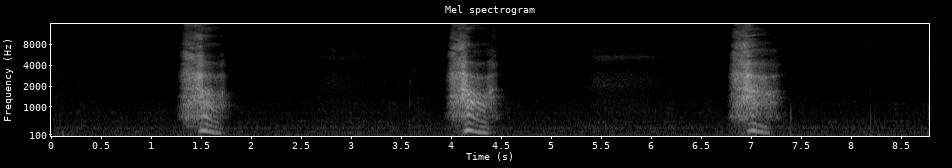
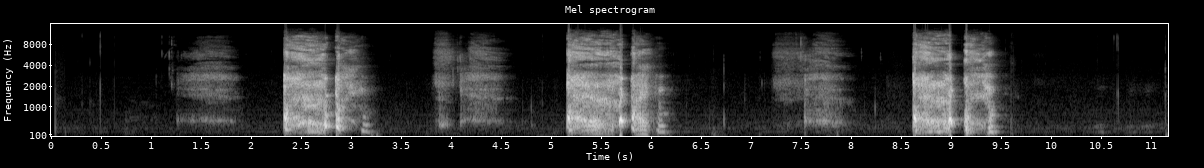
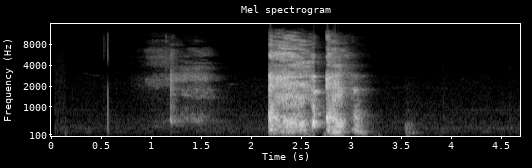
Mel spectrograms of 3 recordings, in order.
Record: {"exhalation_length": "8.8 s", "exhalation_amplitude": 4961, "exhalation_signal_mean_std_ratio": 0.29, "three_cough_length": "11.2 s", "three_cough_amplitude": 32768, "three_cough_signal_mean_std_ratio": 0.34, "cough_length": "4.7 s", "cough_amplitude": 32722, "cough_signal_mean_std_ratio": 0.32, "survey_phase": "alpha (2021-03-01 to 2021-08-12)", "age": "45-64", "gender": "Male", "wearing_mask": "No", "symptom_fatigue": true, "symptom_headache": true, "symptom_change_to_sense_of_smell_or_taste": true, "symptom_loss_of_taste": true, "symptom_onset": "8 days", "smoker_status": "Never smoked", "respiratory_condition_asthma": false, "respiratory_condition_other": false, "recruitment_source": "Test and Trace", "submission_delay": "6 days", "covid_test_result": "Positive", "covid_test_method": "RT-qPCR"}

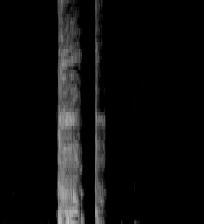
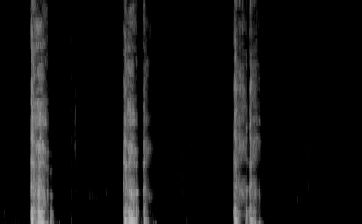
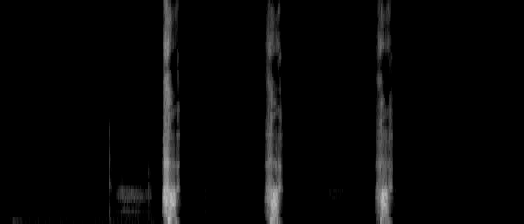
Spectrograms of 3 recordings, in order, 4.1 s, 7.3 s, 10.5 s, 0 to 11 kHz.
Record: {"cough_length": "4.1 s", "cough_amplitude": 30513, "cough_signal_mean_std_ratio": 0.28, "three_cough_length": "7.3 s", "three_cough_amplitude": 30457, "three_cough_signal_mean_std_ratio": 0.28, "exhalation_length": "10.5 s", "exhalation_amplitude": 32636, "exhalation_signal_mean_std_ratio": 0.2, "survey_phase": "beta (2021-08-13 to 2022-03-07)", "age": "65+", "gender": "Female", "wearing_mask": "No", "symptom_none": true, "smoker_status": "Ex-smoker", "respiratory_condition_asthma": true, "respiratory_condition_other": false, "recruitment_source": "REACT", "submission_delay": "1 day", "covid_test_result": "Negative", "covid_test_method": "RT-qPCR", "influenza_a_test_result": "Negative", "influenza_b_test_result": "Negative"}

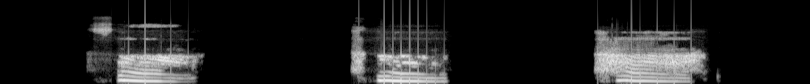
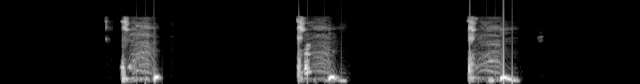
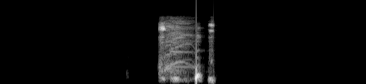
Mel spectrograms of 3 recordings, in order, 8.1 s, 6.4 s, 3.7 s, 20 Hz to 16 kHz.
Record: {"exhalation_length": "8.1 s", "exhalation_amplitude": 30563, "exhalation_signal_mean_std_ratio": 0.5, "three_cough_length": "6.4 s", "three_cough_amplitude": 28385, "three_cough_signal_mean_std_ratio": 0.26, "cough_length": "3.7 s", "cough_amplitude": 26300, "cough_signal_mean_std_ratio": 0.17, "survey_phase": "beta (2021-08-13 to 2022-03-07)", "age": "45-64", "gender": "Female", "wearing_mask": "No", "symptom_none": true, "smoker_status": "Never smoked", "respiratory_condition_asthma": false, "respiratory_condition_other": false, "recruitment_source": "REACT", "submission_delay": "1 day", "covid_test_result": "Negative", "covid_test_method": "RT-qPCR"}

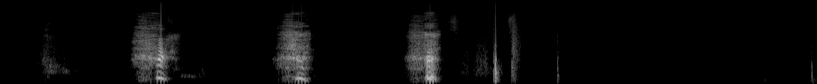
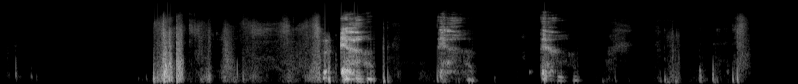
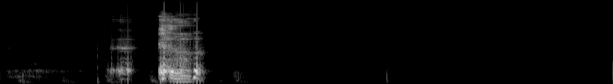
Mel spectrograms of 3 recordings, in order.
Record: {"exhalation_length": "8.2 s", "exhalation_amplitude": 18176, "exhalation_signal_mean_std_ratio": 0.22, "three_cough_length": "8.0 s", "three_cough_amplitude": 26313, "three_cough_signal_mean_std_ratio": 0.29, "cough_length": "6.1 s", "cough_amplitude": 26178, "cough_signal_mean_std_ratio": 0.2, "survey_phase": "beta (2021-08-13 to 2022-03-07)", "age": "65+", "gender": "Female", "wearing_mask": "No", "symptom_none": true, "smoker_status": "Never smoked", "respiratory_condition_asthma": false, "respiratory_condition_other": false, "recruitment_source": "REACT", "submission_delay": "2 days", "covid_test_result": "Negative", "covid_test_method": "RT-qPCR", "influenza_a_test_result": "Negative", "influenza_b_test_result": "Negative"}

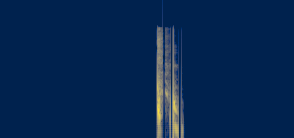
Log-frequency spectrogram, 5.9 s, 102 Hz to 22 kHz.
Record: {"cough_length": "5.9 s", "cough_amplitude": 11465, "cough_signal_mean_std_ratio": 0.11, "survey_phase": "beta (2021-08-13 to 2022-03-07)", "age": "45-64", "gender": "Female", "wearing_mask": "No", "symptom_cough_any": true, "symptom_sore_throat": true, "symptom_fatigue": true, "symptom_headache": true, "smoker_status": "Never smoked", "respiratory_condition_asthma": true, "respiratory_condition_other": false, "recruitment_source": "Test and Trace", "submission_delay": "2 days", "covid_test_result": "Positive", "covid_test_method": "RT-qPCR"}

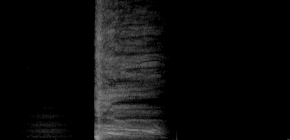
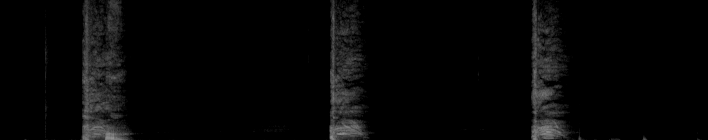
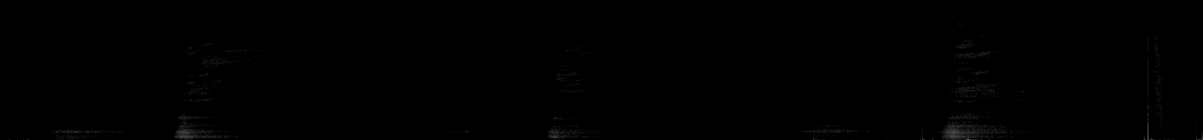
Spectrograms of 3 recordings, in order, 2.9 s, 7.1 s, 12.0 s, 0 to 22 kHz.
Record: {"cough_length": "2.9 s", "cough_amplitude": 4305, "cough_signal_mean_std_ratio": 0.33, "three_cough_length": "7.1 s", "three_cough_amplitude": 2617, "three_cough_signal_mean_std_ratio": 0.29, "exhalation_length": "12.0 s", "exhalation_amplitude": 304, "exhalation_signal_mean_std_ratio": 0.43, "survey_phase": "beta (2021-08-13 to 2022-03-07)", "age": "45-64", "gender": "Male", "wearing_mask": "No", "symptom_none": true, "smoker_status": "Never smoked", "respiratory_condition_asthma": true, "respiratory_condition_other": false, "recruitment_source": "REACT", "submission_delay": "1 day", "covid_test_result": "Negative", "covid_test_method": "RT-qPCR"}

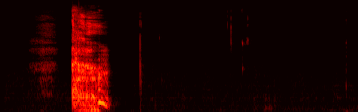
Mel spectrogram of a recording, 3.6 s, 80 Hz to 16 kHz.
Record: {"cough_length": "3.6 s", "cough_amplitude": 32767, "cough_signal_mean_std_ratio": 0.26, "survey_phase": "beta (2021-08-13 to 2022-03-07)", "age": "45-64", "gender": "Female", "wearing_mask": "No", "symptom_cough_any": true, "smoker_status": "Never smoked", "respiratory_condition_asthma": false, "respiratory_condition_other": false, "recruitment_source": "REACT", "submission_delay": "0 days", "covid_test_result": "Negative", "covid_test_method": "RT-qPCR", "influenza_a_test_result": "Negative", "influenza_b_test_result": "Negative"}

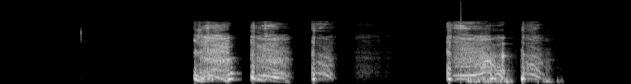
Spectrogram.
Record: {"cough_length": "6.3 s", "cough_amplitude": 30333, "cough_signal_mean_std_ratio": 0.44, "survey_phase": "beta (2021-08-13 to 2022-03-07)", "age": "18-44", "gender": "Male", "wearing_mask": "No", "symptom_cough_any": true, "symptom_shortness_of_breath": true, "symptom_diarrhoea": true, "symptom_fatigue": true, "symptom_fever_high_temperature": true, "symptom_headache": true, "symptom_change_to_sense_of_smell_or_taste": true, "symptom_loss_of_taste": true, "symptom_onset": "3 days", "smoker_status": "Current smoker (e-cigarettes or vapes only)", "respiratory_condition_asthma": false, "respiratory_condition_other": false, "recruitment_source": "Test and Trace", "submission_delay": "1 day", "covid_test_result": "Positive", "covid_test_method": "RT-qPCR", "covid_ct_value": 19.1, "covid_ct_gene": "ORF1ab gene", "covid_ct_mean": 20.3, "covid_viral_load": "230000 copies/ml", "covid_viral_load_category": "Low viral load (10K-1M copies/ml)"}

